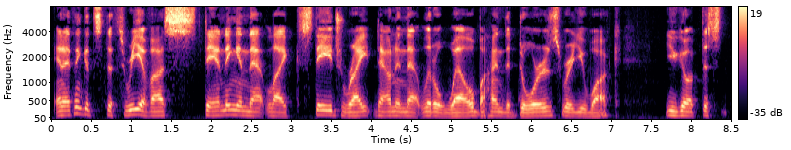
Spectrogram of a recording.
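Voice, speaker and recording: A man with a fairly low voice talks over old memories in a relaxed podcast chat. He rambles eagerly and restarts his sentences often as he goes. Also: a little slow. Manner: enthusiastic reminiscing, rambling with many restarts. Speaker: podcast co-host. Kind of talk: casual chat.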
